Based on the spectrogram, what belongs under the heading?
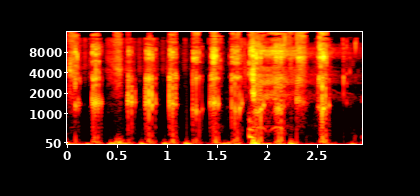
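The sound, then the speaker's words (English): A voice imitates the congested, snuffling snorts of someone with a once-broken, blocked nose: a rapid, uneven string of short, wet, pig-like bursts repeating for several seconds, with one louder, harsher snort near the end. “I'm always like, blow your nose.”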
